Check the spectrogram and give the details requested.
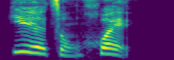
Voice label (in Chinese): "夜总会", Chinese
